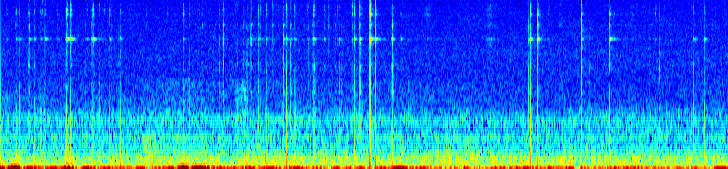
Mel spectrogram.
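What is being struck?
Ceramic bowl.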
